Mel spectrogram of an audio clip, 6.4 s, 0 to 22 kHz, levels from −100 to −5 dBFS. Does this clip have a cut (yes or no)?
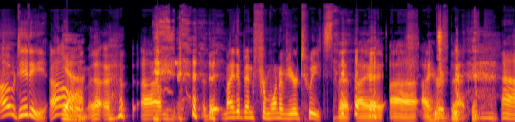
yes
